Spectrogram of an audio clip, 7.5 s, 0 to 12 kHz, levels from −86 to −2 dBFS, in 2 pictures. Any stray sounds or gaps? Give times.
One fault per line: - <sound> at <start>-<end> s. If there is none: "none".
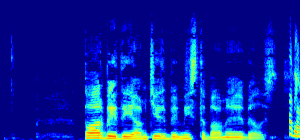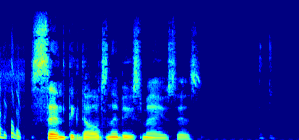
- chirp at 3.6-4.0 s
